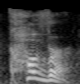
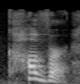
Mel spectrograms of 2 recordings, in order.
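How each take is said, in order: No difference in how they are said.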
